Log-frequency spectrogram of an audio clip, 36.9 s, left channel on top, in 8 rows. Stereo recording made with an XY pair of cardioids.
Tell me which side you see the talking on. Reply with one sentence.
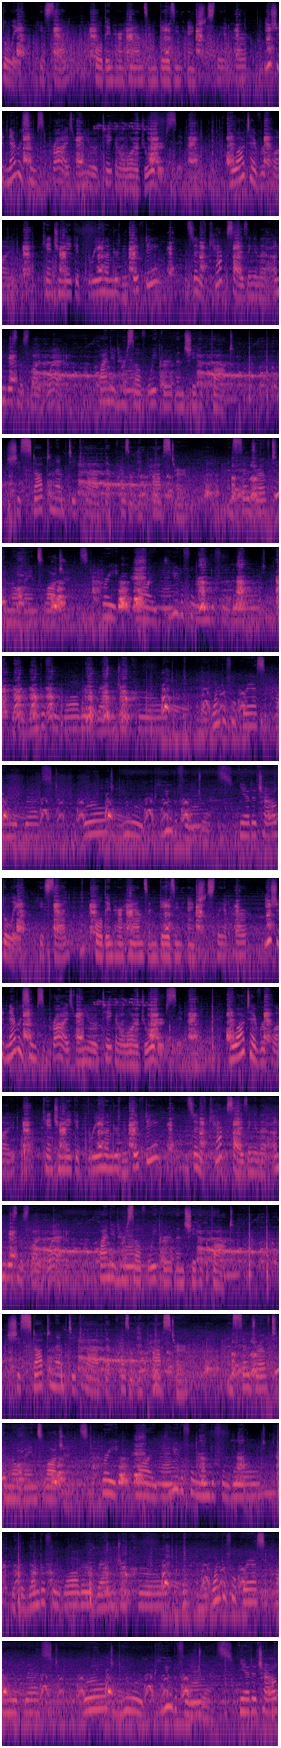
You can hear the talking on the right.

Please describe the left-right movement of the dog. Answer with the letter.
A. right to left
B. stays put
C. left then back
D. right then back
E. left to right
C.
